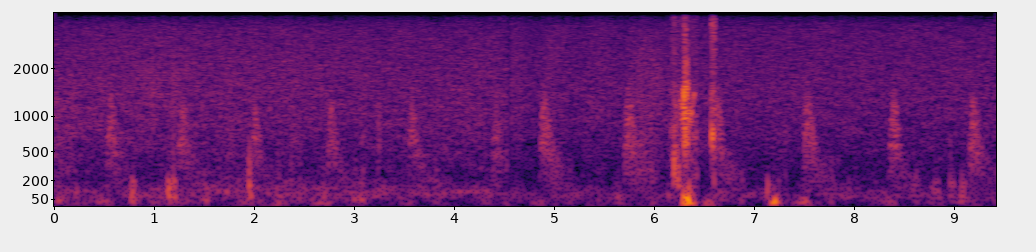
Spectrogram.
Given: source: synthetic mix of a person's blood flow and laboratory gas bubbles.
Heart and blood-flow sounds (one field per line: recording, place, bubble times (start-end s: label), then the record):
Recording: Doppler ultrasound of blood flow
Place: subclavian vein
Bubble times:
6.17-6.45 s: bubbles
6.56-6.62 s: bubbles
From the record:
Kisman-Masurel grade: 123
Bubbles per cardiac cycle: 1 to 2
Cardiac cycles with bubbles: 10 to 50%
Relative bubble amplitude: loud (0.450 to 0.775)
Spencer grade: 2 (many but less than half of the cardiac periods contain bubble signals, singularly or in groups)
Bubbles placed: anywhere in the cardiac cycle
